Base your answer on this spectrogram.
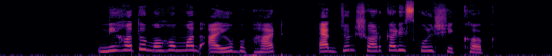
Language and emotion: Bengali, neutral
